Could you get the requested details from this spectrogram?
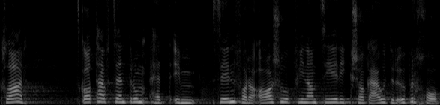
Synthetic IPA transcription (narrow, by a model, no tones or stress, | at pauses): kʰlɑːɾ | t͡skɔt̪haʊft͡sɛnt̪ɾʊmhɛt̪ɪmsɪnfɔɾəʔɑːʃuəpfinɑnt͡siəɾikʃoɡæwdəɾʏbəɾχoː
